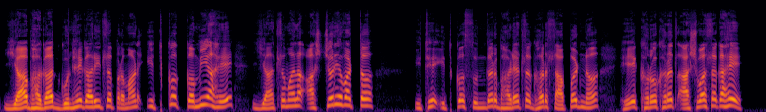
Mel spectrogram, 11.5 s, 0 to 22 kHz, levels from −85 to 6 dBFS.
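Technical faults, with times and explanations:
1.02 s and 11.46 s, microphone volume stepped down: the sound and background suddenly drop, by about 4 dB then about 2 dB, likely the call software lowering the input level.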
